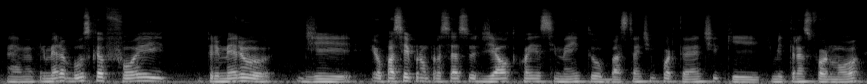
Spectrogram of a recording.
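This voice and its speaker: A man's voice: mid-range voice, steady tone, normal speed, a little mellow, slight background noise. A middle-aged Brazilian man answering conversationally as an interview guest, hesitantly rephrasing as he explains. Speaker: podcast guest, plastic surgeon.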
